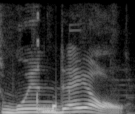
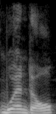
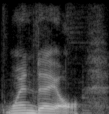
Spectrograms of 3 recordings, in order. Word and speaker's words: Wendell: It's Wendell, pronounced not Window, Wendell.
